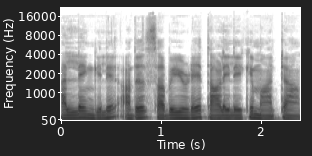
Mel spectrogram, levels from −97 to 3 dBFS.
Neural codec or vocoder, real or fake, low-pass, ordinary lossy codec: none; real; 19.8 kHz; MP3, 96 kbps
